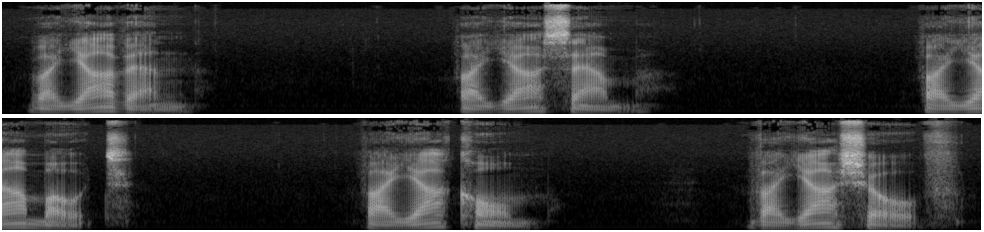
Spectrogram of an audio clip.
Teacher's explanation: the accent has moved one syllable closer to the beginning of the word. It lands on the penultimate syllable.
